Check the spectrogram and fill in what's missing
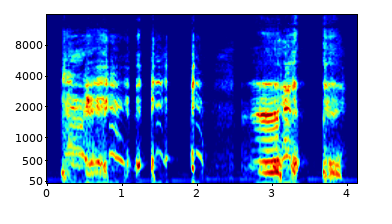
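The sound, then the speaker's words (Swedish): A 76-year-old man from Boden, Sweden, gives a harsh, phlegmy smoker's cough in several rough bursts and rattling hacks, with throaty clearing between them, loud with no speech. “Det är en 76-årig man från Boden som har rökhosta. Han sitter alltså och hostar i alla avsnitt”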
